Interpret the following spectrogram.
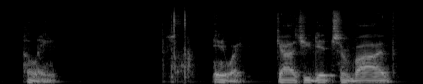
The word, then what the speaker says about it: Helene: Helina. Helen. Helen. I said it wrong the first time. Helen.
